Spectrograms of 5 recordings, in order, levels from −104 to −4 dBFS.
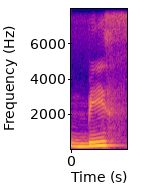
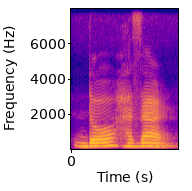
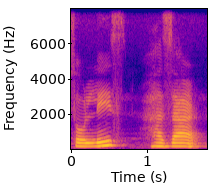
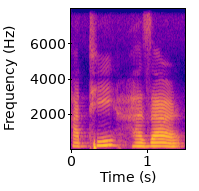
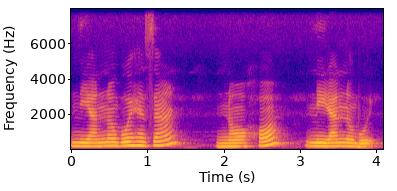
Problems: background sounds at intervals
